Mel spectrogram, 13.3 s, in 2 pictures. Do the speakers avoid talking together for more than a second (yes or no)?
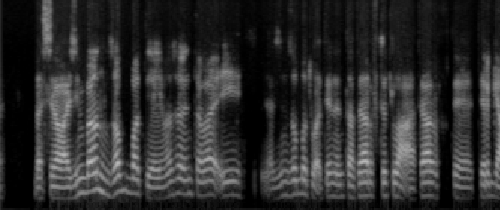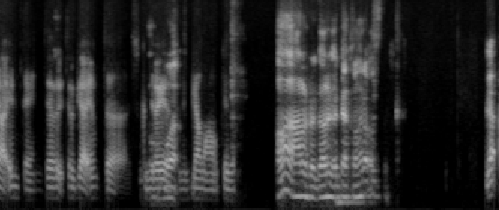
yes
